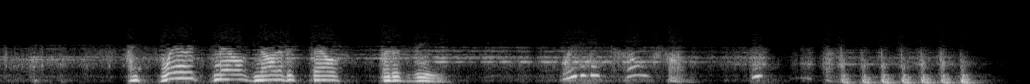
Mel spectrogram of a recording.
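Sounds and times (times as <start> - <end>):
speech: 1.3 - 4.6, 5.6 - 7.7
knocking on a door: 8.4 - 9.8.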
